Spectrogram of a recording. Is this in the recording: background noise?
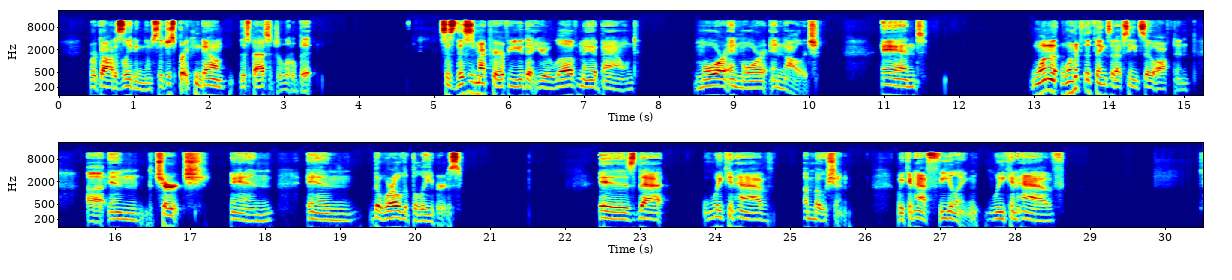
no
